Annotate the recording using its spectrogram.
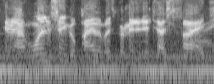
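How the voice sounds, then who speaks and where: A man talks at a moderate pace with an American accent. Room echo is audible, and there is noticeable background noise. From United States. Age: 70s. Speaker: retired airline pilot and whistleblower. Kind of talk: online audio chat, guest account. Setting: public online audio space.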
